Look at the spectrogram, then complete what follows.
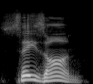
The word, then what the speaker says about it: saison: cezanne cezanne it's a saison that's how you pronounce it saison okay so uh wildfield's rustic field cezanne is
